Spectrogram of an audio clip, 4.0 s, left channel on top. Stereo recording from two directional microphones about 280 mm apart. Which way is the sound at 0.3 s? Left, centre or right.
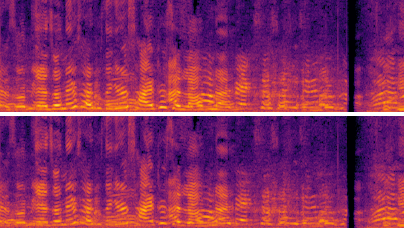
Centre.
